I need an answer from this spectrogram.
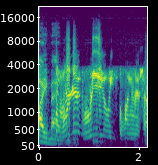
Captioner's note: on phone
